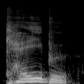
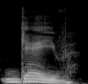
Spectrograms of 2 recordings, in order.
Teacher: K는 무성음, 그리고 이제 G는 유성음 해서 그냥 기억이랑도 이게 뭔가 유사하지 않고 훨씬 더 울림이 있어줘야 된다는 거죠.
